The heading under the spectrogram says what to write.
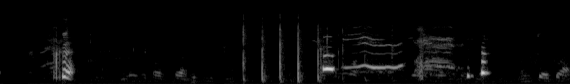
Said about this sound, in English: I'm not sure if it's like a, I don't know if it's like a abandoned cat. You mean stray cat?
